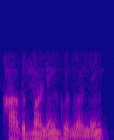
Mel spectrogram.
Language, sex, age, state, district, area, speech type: Assamese, female, 60+, Assam, Morigaon, urban, conversation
